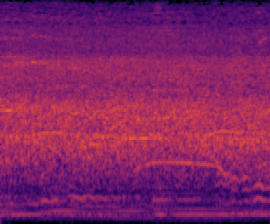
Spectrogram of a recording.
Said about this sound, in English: Good luck trying to listen to this, because it's nothing but screaming.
